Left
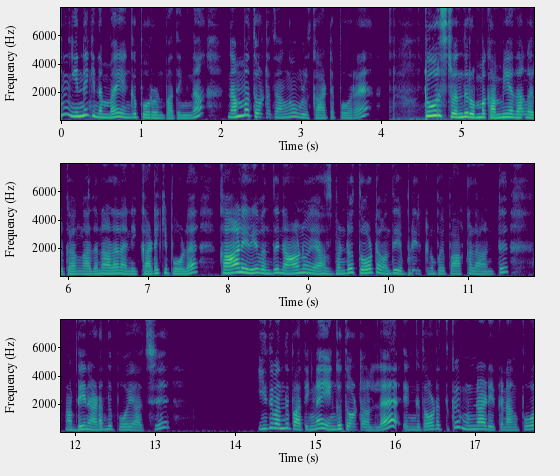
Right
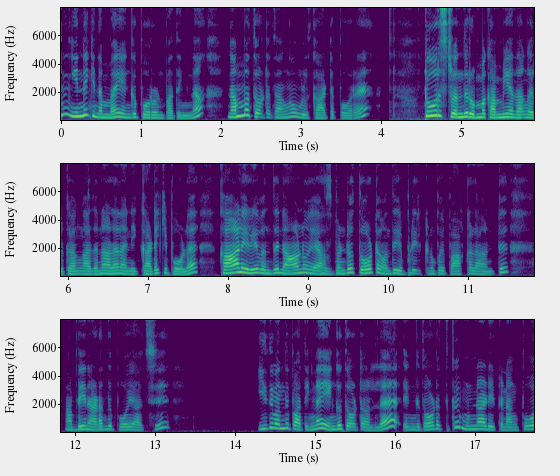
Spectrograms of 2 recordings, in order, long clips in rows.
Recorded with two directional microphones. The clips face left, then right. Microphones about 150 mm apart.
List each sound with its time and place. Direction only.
0.1 s a woman's voice: 70° right (ahead or behind); by 3.8 s 45° right (ahead or behind)
4.5 s a woman's voice: 85° right; by 12.8 s 40° right (ahead or behind)
12.8 s a woman's voice: 20° right (ahead or behind)
14.3 s a woman's voice: 20° right (ahead or behind)
14.8 s a woman's voice: 50° right (ahead or behind); by 17.7 s 35° right (ahead or behind)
